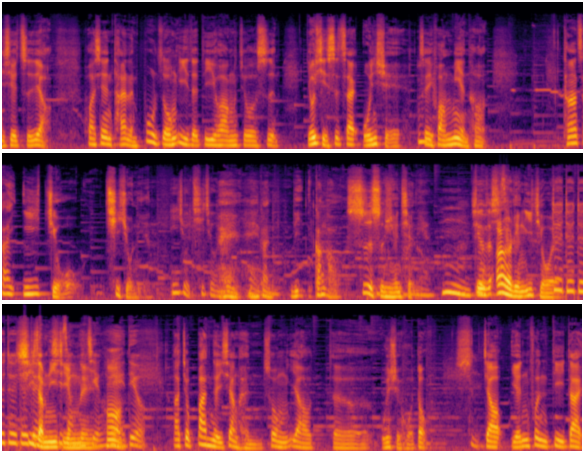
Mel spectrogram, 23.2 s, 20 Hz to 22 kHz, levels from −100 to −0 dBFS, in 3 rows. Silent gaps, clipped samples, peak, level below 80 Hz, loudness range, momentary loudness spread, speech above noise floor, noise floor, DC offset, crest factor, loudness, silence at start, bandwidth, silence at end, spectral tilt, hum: none; under 0.1%; 0 dBFS; -50 dBFS; 8 LU; 14 LU; 23 dB; -41 dBFS; under 0.1%; 18 dB; -18 LUFS; 0 s; 15.5 kHz; 0 s; -4.5 dB/octave; none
